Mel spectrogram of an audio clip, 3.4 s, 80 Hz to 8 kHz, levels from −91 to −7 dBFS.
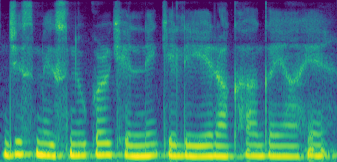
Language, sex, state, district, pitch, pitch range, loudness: Hindi, female, Arunachal Pradesh, Papum Pare, 200 Hz, 195-210 Hz, -14 LUFS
